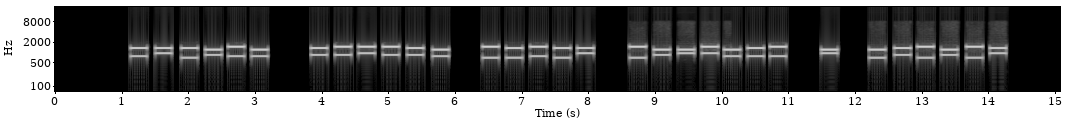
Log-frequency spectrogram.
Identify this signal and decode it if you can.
DTMF, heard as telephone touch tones, dialled by hand, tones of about 250 ms. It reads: 502764 89#984 32620 37*#456 * 183730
